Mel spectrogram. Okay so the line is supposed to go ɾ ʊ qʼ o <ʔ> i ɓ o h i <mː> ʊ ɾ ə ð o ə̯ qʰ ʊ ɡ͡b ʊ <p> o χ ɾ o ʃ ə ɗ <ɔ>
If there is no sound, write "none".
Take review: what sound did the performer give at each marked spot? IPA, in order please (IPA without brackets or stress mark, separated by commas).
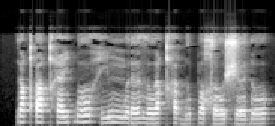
qʰ, mː, p, o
